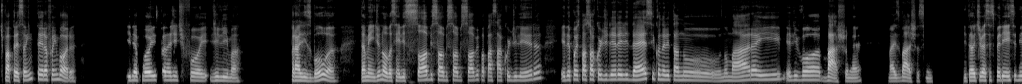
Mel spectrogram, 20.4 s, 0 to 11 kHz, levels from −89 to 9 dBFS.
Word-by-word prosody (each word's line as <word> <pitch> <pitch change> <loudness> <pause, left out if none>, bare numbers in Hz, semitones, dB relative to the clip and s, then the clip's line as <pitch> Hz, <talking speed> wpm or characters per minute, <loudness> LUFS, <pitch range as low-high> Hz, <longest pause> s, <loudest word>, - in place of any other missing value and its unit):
tipo, 155 - 0
a 140 - +7
pressão 160 0 +2
inteira 185 -1 +2
foi 185 +1 -3
embora. 130 -10 0 1.0
E, 150 - -1
depois, 160 +1 +5
quando 160 - +3
a 160 - +2
gente 160 -1 -7
foi 145 0 -2
de 140 +2 -4
Lima 130 -4 -3 1.0
para 150 0 +5
Lisboa 135 0 +1 0.4
também, 140 0 +1
de 160 +4 -2
novo, 160 -5 +3
assim. 140 +1 -3
Ele 135 0 -2
sobe, 170 +6 +2
sobe, 165 -4 0
sobe, 160 -1 -4
sobe 160 +2 -2
para - - -6
passar 155 0 -4
a - - -6
Cordilheira, 155 +9 -4 0.4
e 150 - -4
depois 175 +2 0
que - - -30
passou 185 0 +3
a - - 0
Cordilheira, 185 0 0
ele 185 0 +1
desce, 185 +5 +3
quando 195 -3 -2
ele 175 0 +2
está 170 -1 0
no 155 -5 -5
no 145 +1 -8
mar, 150 +4 +1
aí 185 +2 -2
ele 165 +1 -5
voa 170 0 +1
baixo, 130 -2 +3
né, 125 +2 -6 0.5
mais 125 0 -4
baixo, 130 -4 -1
assim, 115 0 -14 0.6
então 135 +3 +2
eu 140 - +4
tive 155 +2 +1
essa 145 +2 -2
experiência 155 +2 0
e - - -13
me 165 0 -3
155 Hz, 170 wpm, -23 LUFS, 140-175 Hz, 1.0 s, a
